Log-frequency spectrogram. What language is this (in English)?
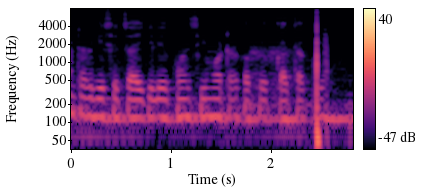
Hindi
